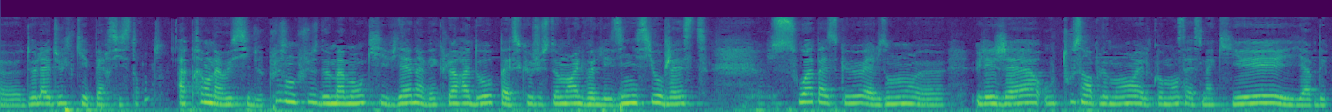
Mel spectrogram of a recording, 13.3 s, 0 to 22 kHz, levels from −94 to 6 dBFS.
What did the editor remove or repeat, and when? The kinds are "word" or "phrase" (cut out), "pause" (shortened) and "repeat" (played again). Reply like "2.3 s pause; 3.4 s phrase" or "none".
1.7 s pause; 6.6 s word; 9.8 s word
